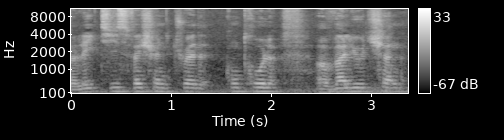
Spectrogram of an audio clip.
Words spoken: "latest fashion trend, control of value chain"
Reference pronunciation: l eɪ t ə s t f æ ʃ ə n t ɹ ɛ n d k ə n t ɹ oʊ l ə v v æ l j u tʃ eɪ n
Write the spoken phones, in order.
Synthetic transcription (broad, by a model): l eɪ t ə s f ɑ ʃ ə n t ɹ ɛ d k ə t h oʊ l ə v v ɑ l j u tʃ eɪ n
